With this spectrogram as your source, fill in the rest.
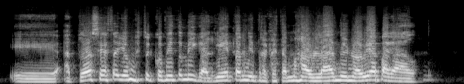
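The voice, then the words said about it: Venezuelan Spanish accent. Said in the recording (Spanish): “Escuchas mi acento ... Venezuela, exactamente”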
